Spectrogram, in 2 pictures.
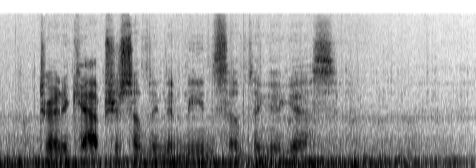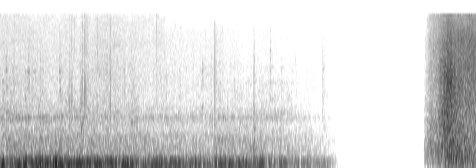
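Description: A car engine rumbles while driving.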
